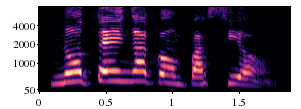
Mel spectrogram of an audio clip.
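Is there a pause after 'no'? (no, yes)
no. The words run together without a pause. Have no compassion. "Miren que aquí no hay coma"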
